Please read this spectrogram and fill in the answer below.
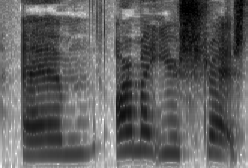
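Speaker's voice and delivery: ordinary delivery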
